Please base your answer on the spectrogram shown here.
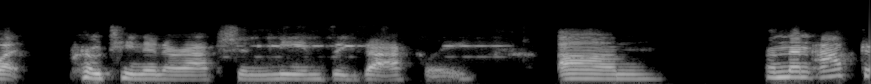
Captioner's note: phone rings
